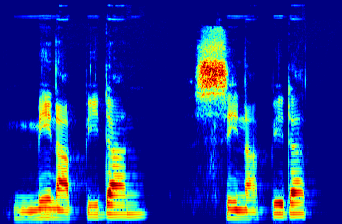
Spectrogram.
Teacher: the weak grade would be this D sound there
